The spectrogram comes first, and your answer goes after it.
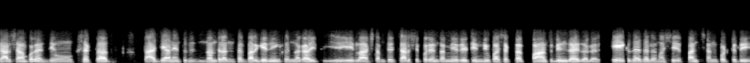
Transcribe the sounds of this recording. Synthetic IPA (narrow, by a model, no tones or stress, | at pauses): t͡ɕaɾɕãmpəɾjə̃nt̪̚d̪iʋɕək̚t̪at̪ː | ad͡ʑeaɽ̃it̪um̤inənt̪ɾanːesəɾbaɾɡeniŋɡkənːakait̪ilaʂʈʈamt͡ɕet͡ɕaɾɕepəɾjəɳt̪am̤iɾeʈiːnd̪iwpaɕək̚t̪at̪̚pãt͡sbind͡zajd͡za̰lja̰ɾekd͡zajd͡zaljamaɕipãt͡sɕãnpəɽʈət̪i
